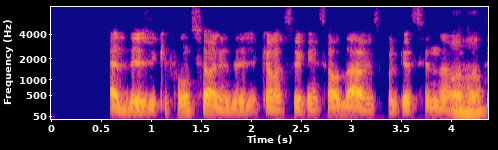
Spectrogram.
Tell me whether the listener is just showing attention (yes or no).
yes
